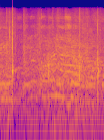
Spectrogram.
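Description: Sharp smacks of a rubber handball in a rally, struck by hand and rebounding off the concrete wall and court: one loud crack about a quarter second in, then lighter hits about a second in and near the end. Spectators' voices chatter behind.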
